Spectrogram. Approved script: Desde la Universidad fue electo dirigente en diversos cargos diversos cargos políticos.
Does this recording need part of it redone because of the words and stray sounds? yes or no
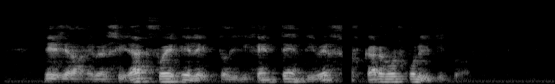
yes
